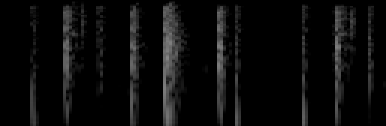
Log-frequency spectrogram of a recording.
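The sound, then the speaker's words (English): Irregular bursts of dry crinkling as thin rolling paper is crumpled by hand to give it texture before rolling herbs, about a dozen quick crackles over a couple of seconds with brief pauses between them, no voices. “good to crumple your paper.”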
